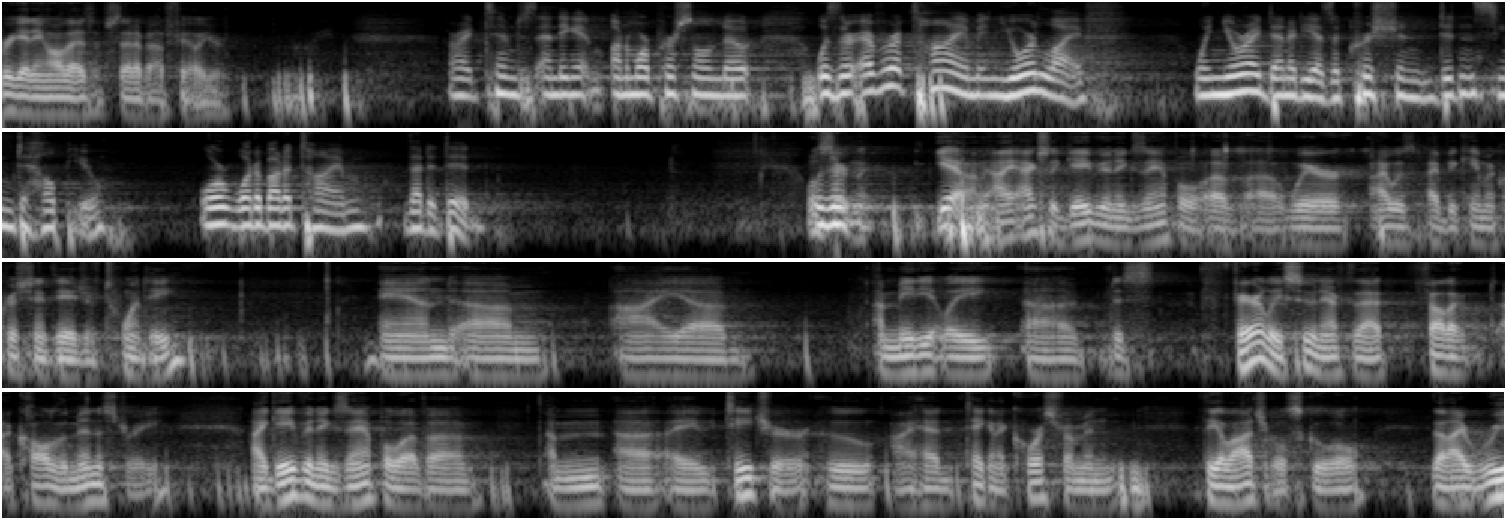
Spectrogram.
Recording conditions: live audience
